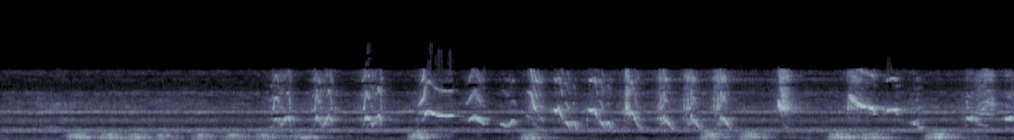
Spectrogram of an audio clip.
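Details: Oriental magpie-robin, a natural bird, giving a duelling song meant to fire up rivals: quick whistled notes and sweeping slurs in bursts, with lower chattering notes between phrases over a constant high background whine.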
